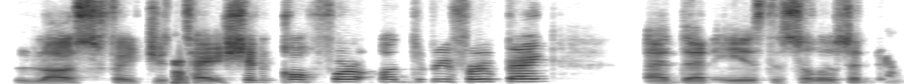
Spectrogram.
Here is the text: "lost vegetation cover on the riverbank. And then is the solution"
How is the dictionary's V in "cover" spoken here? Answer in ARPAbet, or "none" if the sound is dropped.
F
